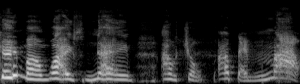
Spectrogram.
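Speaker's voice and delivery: put-on very high shout, close to tears. Retelling how he walked on stage and reacted: imitating an almost tearful yell. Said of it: "almost tearfully yelling".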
